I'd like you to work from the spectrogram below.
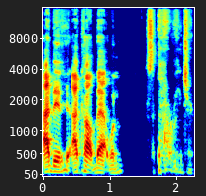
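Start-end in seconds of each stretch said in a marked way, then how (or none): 1.5-2.3 mock muttering under the breath, quieter. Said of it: "it's the under her breath thing".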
